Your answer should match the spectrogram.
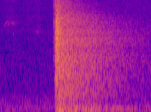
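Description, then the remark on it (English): A door is slammed shut as hard as possible on request during a church sermon: a sudden, loud bang after a moment of quiet, followed by a lingering tail that fades slowly. No one speaks. “I want you to slam that door, and when I tell you to, as hard as you can, I want you to hear this in your soul and never forget it.”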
